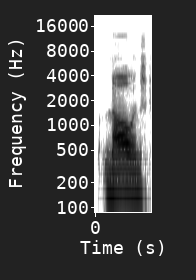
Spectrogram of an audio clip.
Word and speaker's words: New Orleans: We dub y'all official Nollins people, man. Y'all can just pronounce it Nollins.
